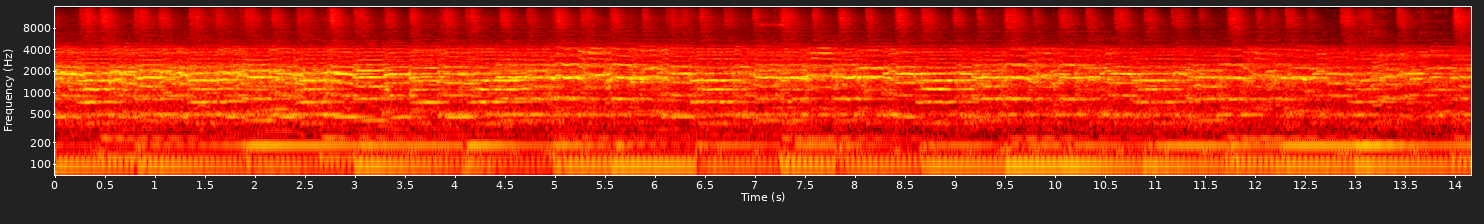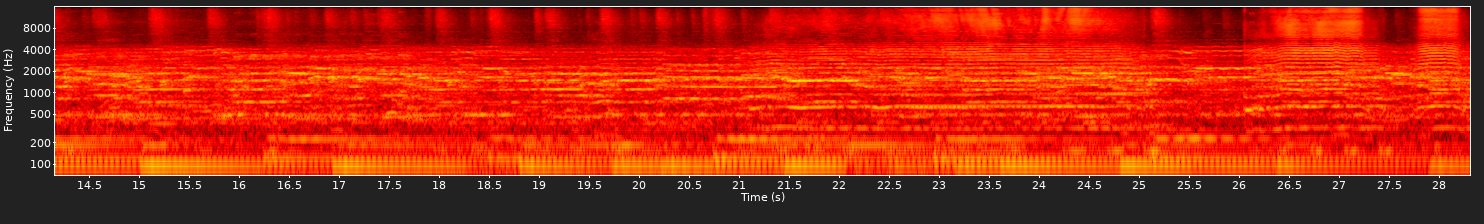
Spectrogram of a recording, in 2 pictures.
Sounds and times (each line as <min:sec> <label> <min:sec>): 0:00.0 Traditional temple festivals 0:28.3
